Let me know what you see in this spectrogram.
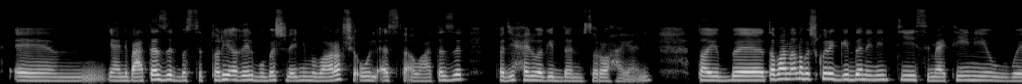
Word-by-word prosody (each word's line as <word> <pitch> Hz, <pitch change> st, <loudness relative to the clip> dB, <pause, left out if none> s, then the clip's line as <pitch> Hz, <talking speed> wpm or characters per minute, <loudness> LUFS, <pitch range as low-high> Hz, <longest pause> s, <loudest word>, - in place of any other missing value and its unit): آمم 175 Hz, -2 st, -2 dB
يعني 180 Hz, -1 st, -2 dB
باعتذر 215 Hz, +6 st, +3 dB
بس 185 Hz, +1 st, -7 dB
بطريقة 205 Hz, +3 st, +2 dB
غير 205 Hz, +1 st, +1 dB
مباشرة 190 Hz, +1 st, -4 dB
لإنّي 185 Hz, +2 st, -4 dB
ما 180 Hz, -, -4 dB
باعرفش 185 Hz, +7 st, 0 dB
أقول 185 Hz, -1 st, -3 dB
أسفة 180 Hz, +1 st, -3 dB
أو 160 Hz, -, -6 dB
أعتذر، 195 Hz, +7 st, -2 dB, 0.3 s
فدي 185 Hz, +1 st, -1 dB
حلوة 200 Hz, -1 st, +2 dB
جدًا 170 Hz, -2 st, -4 dB
بصراحة 165 Hz, -, -5 dB
يعني. 85 Hz, +5 st, -11 dB, 0.4 s
طيب 190 Hz, -2 st, +1 dB
آآ 195 Hz, 0 st, +7 dB
طبعًا 235 Hz, +5 st, +4 dB
أنا 265 Hz, -, +3 dB
باشكُرِك 255 Hz, -1 st, +3 dB
جدًا 230 Hz, +2 st, +2 dB
إن 215 Hz, -2 st, -1 dB
أنت 220 Hz, +1 st, -5 dB
سمعتيني 200 Hz, 0 st, -3 dB
و 175 Hz, -3 st, -7 dB
190 Hz, 170 wpm, -21 LUFS, 175-210 Hz, 0.4 s, آآ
